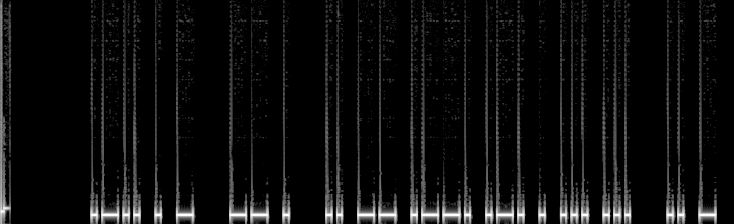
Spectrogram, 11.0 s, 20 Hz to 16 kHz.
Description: Morse code, heard as a keyed tone, about 16 wpm, 700 Hz. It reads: LET ME IMPRESS IT
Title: Sentences from Top 1600 Words 15wpm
